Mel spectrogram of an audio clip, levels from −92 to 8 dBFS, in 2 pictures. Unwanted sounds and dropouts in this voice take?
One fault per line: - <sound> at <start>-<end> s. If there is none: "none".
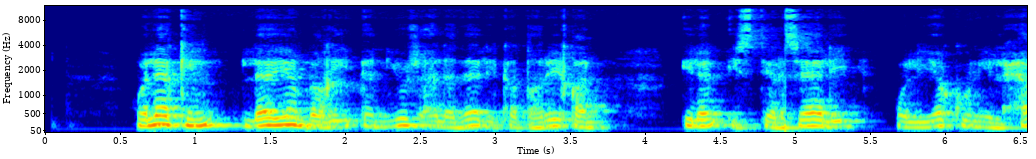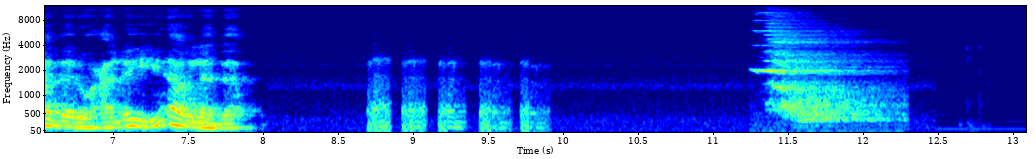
- laugh at 8.7-9.9 s
- squeak at 11.2-12.3 s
